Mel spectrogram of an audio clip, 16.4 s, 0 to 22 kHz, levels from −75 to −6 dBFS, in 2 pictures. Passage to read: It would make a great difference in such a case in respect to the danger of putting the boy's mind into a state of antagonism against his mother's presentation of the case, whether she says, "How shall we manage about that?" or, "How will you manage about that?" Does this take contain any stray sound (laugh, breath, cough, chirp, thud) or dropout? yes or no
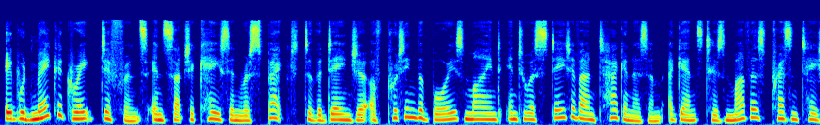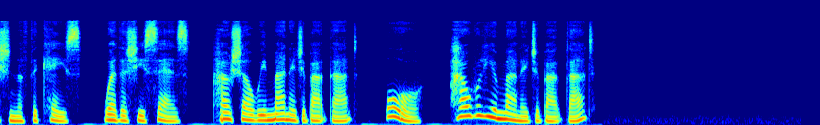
no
